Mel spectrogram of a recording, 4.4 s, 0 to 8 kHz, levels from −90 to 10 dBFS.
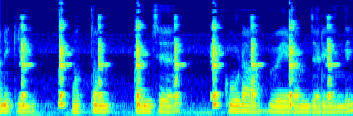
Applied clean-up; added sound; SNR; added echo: none; Clock; 1 dB; reverberation time 0.2 s.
